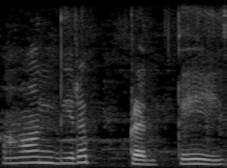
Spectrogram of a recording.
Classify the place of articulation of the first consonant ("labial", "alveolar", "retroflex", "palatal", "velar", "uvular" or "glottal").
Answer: alveolar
